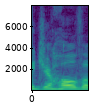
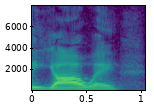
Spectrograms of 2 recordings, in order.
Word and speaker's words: Yahweh: In Hebrew, that would be pronounced either Yahweh, possibly Jehovah, but probably Yahweh.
